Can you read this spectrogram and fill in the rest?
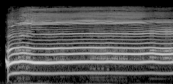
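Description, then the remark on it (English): A single loud, high-pitched human scream held steadily for nearly two seconds at a constant pitch, starting abruptly with no talking around it. “Maybe you can do the scream?”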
